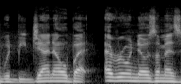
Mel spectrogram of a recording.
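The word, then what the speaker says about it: Geno: talking about this game I didn't even mention Gino or he's actually pronounced jeno so correct pronunciation would be jeno but everyone knows him as Gino everyone loves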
